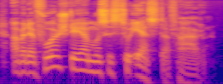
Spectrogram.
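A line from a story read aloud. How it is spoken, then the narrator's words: Calling out. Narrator (German): rief er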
